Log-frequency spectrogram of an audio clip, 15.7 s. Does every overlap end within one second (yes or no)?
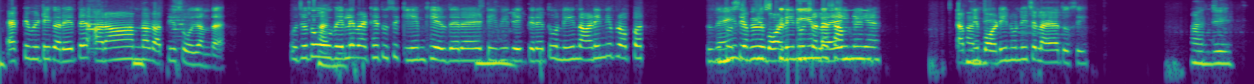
no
